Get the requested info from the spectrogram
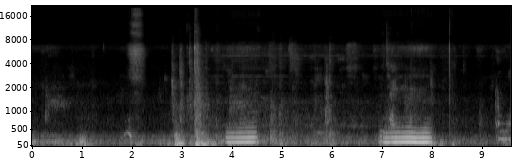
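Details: Tired sleeper snoring after qurbani: two long, low, buzzing snores a few seconds apart, with quiet breathing and faint room noise between.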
